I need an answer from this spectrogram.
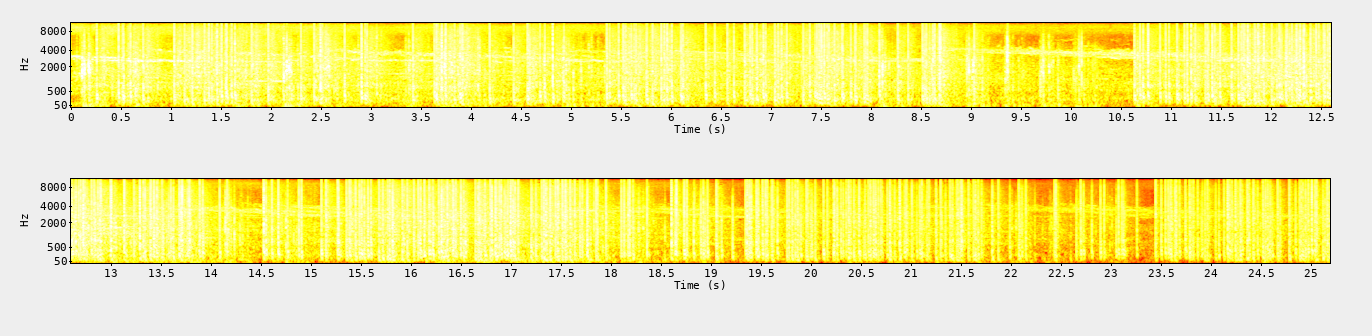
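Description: A star-mine fireworks barrage: shells bursting in rapid, overlapping succession as a dense run of booms and crackles. Falling whistles are heard twice, near the start and around the middle.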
